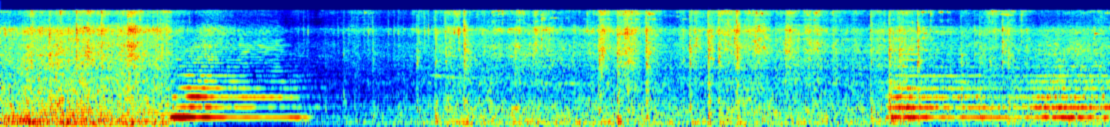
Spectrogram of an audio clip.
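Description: A diesel-hauled passenger train passing close by. The locomotive rumbles past first. A train horn sounds as one steady tone for about a second and a half. As the coaches roll by, their wheels click over the rail joints, and the horn sounds again near the end.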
